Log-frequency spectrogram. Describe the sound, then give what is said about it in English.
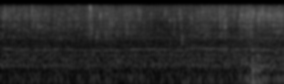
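Water streams from a running kitchen tap as hands oily from peanut oil are rinsed after mixing peanut cookie dough, a steady, soft splashing hiss with faint irregular spatters. “I'm just gonna wash my hands here.”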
